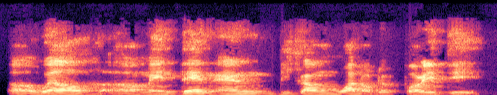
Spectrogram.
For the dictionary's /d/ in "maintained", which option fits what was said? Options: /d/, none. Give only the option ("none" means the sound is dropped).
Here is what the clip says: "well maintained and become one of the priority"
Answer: none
